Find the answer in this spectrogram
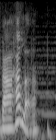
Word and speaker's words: Valhalla: going to close Valhalla the name sounds silly and a bit hard to pronounce good thing actually called valala the funny numbers and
